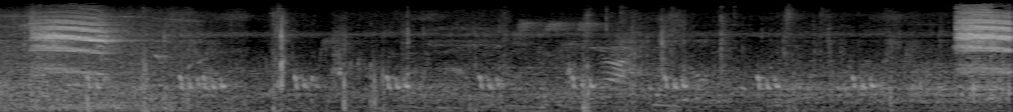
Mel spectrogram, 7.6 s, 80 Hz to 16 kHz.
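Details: Great barbet calling at Phanoen Thung camp, Kaeng Krachan National Park, Phetchaburi, Thailand, on 6 April 2014. Soft paired notes repeat about twice a second through the middle, with loud harsh buzzy bursts at the start and end.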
